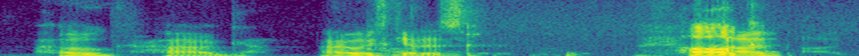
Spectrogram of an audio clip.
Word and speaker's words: Hogg: mentioned earlier, is David Hogg. I always get his Hogg. The second G is silent.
